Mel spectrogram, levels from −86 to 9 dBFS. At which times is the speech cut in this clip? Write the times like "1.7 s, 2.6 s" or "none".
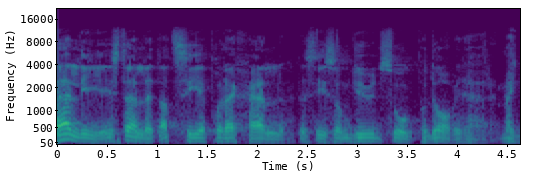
2.3 s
